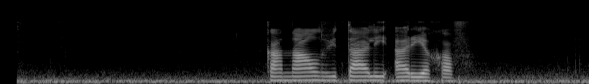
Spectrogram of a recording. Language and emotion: Russian, neutral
